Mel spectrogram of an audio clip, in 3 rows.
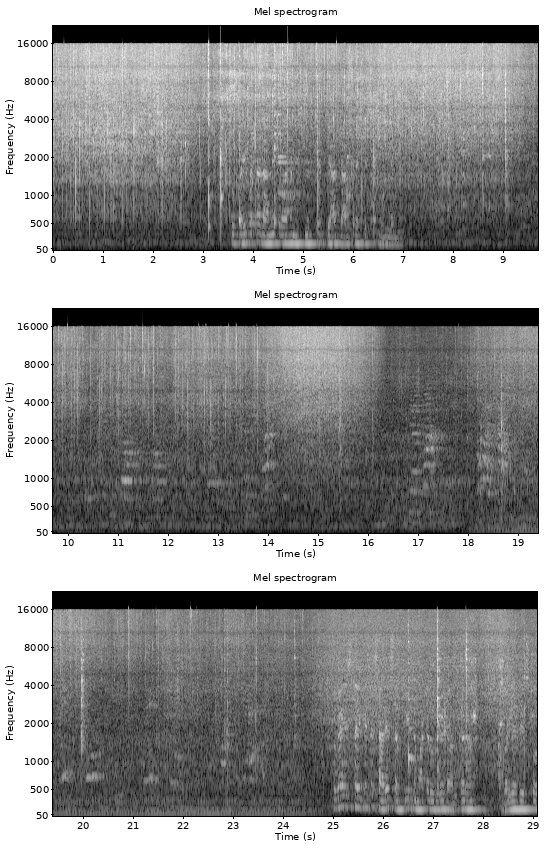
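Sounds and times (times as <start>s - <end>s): onions sizzling in oil: 0.0s - 29.0s
metal spoon scraping a pan: 2.1s - 6.8s, 7.6s - 9.2s, 26.3s - 28.8s.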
